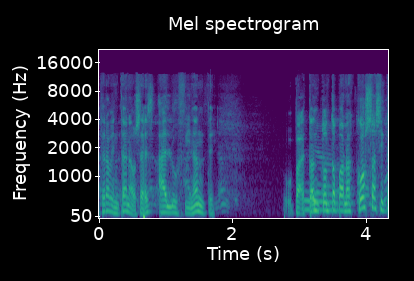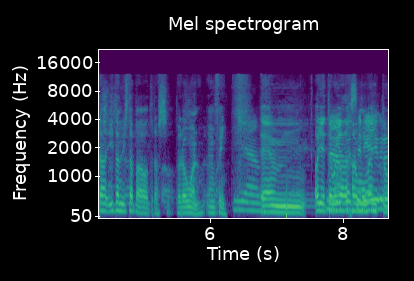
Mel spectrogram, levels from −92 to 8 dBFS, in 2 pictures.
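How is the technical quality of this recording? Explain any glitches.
The recording has two problems: a constant echo and a handful of tiny dropouts.

There's echo with no canceller the whole way through. The far end's loudspeaker leaks back into its microphone and nothing removes it, so every phrase comes back about 20 dB quieter and thinner, roughly four tenths of a second behind.

Then there are five brief underruns with held sample, at 0.66 to 0.68 s (20 ms) and at 1.70, 2.77, 4.33 and 7.14 s (5 to 10 ms each). The playback buffer ran dry and the converter froze on its last value, so the speech just flattens for a moment. Nothing gets skipped, so it resumes softly.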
